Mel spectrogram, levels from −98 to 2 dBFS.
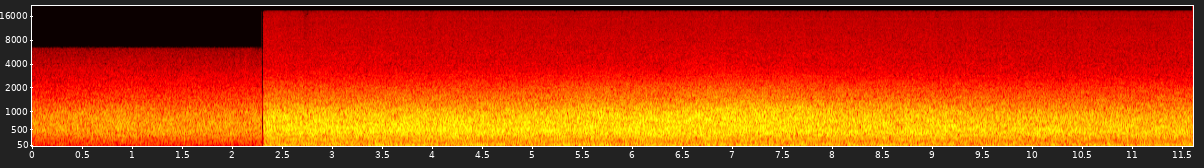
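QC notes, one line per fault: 0.00–2.32 s, input switched to a poorer device: sound is dull, quieter and slightly noisy, with nothing above 6.3 kHz, then a 20 ms gap before fuller sound returns, likely from a narrower-band input.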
